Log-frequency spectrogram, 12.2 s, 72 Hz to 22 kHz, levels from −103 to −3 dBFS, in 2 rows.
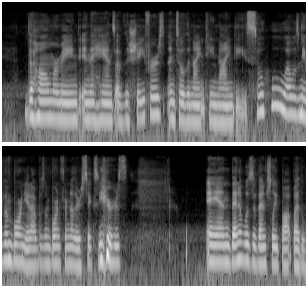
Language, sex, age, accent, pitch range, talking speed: English, female, 20-39, American, 170-200 Hz, 170 wpm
